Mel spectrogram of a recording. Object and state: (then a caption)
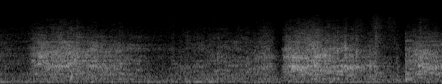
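Cardboard box scratched and tapped. Fingertips and nails scratch and tap the lid top of a closed, hollow, medium-size rigid cardboard Birchbox subscription box, blue with gold dots, with its lid on. Dry, papery scratching rises in three bursts, with friction noise concentrated in the mids around 800 Hz to 2 kHz and a faint steady low hum underneath.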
